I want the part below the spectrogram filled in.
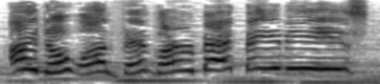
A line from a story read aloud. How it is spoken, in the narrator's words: Toaster just screamed out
